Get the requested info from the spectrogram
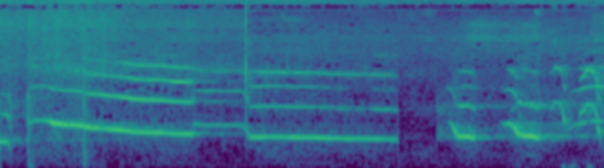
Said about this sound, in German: wolltest du nicht mal einfach mal versuchen, Schakalgeheule in den Podcast reinzustellen, dass die Leute das mal hören, wie sich das anhört? Ja, genau, das machen wir jetzt mal. So hören sich Schakale an.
